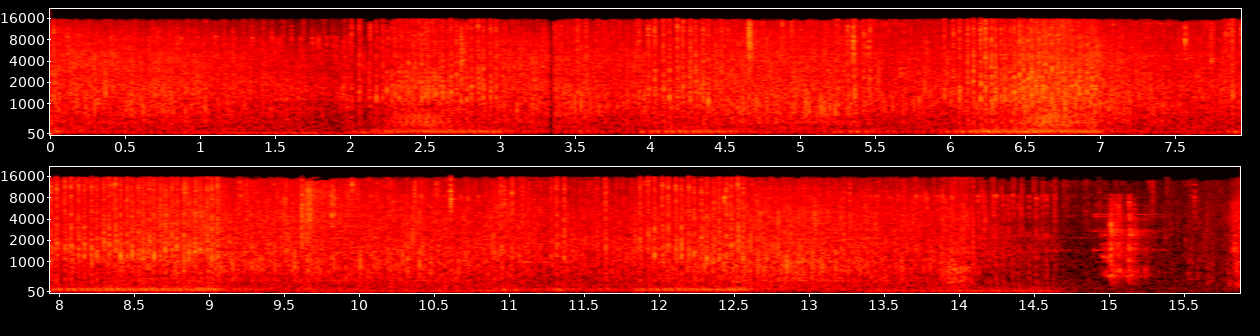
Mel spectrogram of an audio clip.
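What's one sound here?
A motorcycle engine rumbles and revs in bursts.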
